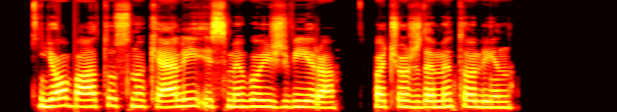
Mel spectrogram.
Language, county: Lithuanian, Kaunas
